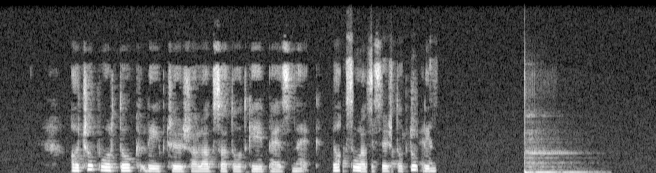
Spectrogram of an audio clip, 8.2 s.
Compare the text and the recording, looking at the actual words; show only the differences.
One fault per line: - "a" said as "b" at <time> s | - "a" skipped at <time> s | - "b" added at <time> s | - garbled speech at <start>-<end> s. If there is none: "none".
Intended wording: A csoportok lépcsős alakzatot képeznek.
- garbled speech at 4.2-5.5 s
